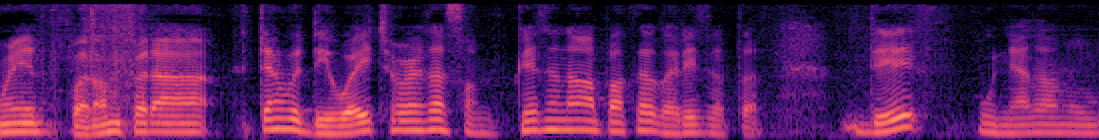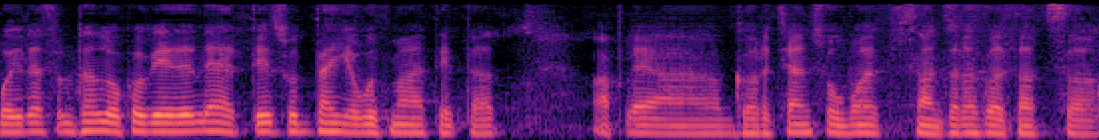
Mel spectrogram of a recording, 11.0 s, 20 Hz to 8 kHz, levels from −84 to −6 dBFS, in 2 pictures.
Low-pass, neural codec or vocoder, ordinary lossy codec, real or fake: none; codec, 16 kHz, 1.1 kbps, Voila-Tokenizer; none; fake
